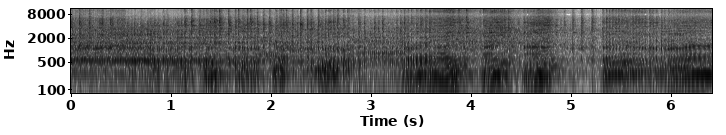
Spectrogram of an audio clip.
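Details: Yamaha YZ85 two-stroke after gear selector repair, fresh water and premium oil added: crisp blips rising and falling cleanly with the throttle, no misses or rattles; engine revs freely and sounds healthy.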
